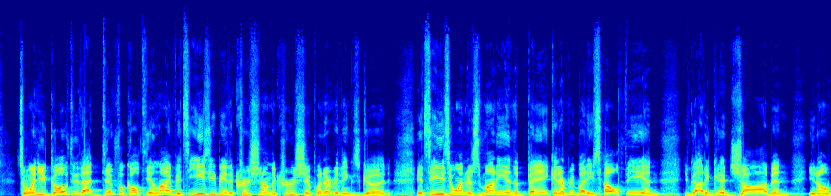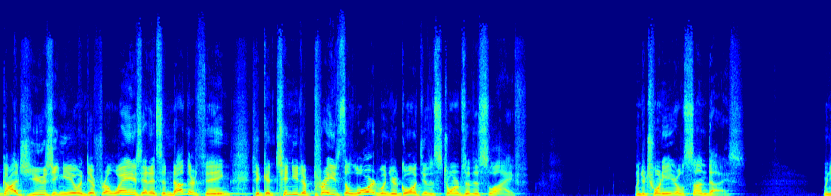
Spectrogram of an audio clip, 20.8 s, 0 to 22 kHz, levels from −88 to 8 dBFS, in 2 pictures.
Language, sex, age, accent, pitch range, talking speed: English, male, 40-59, American, 145-195 Hz, 210 wpm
